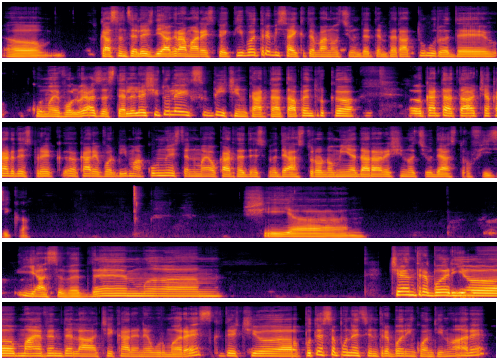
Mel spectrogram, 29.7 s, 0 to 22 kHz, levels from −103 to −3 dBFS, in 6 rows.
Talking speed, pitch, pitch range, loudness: 135 wpm, 155 Hz, 130-175 Hz, -19 LUFS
